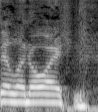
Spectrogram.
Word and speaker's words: Illinois: the S, Illinois.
